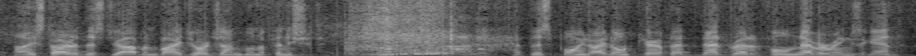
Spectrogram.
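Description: Male actor as stubborn excitable husband, highish voice, American accent, folksy grumbling, old radio comedy, clearly noisy recording. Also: moderate pace, natural voice. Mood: weary, stubborn. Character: blustery, accident-prone, stubborn husband, comic and excitable. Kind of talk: 1940s-50s American radio comedy acting.

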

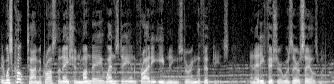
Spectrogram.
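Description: A man's voice: a little high, lively intonation, brisk, over music. A man hosting a radio program, reading scripted narration that introduces clips from old shows.

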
